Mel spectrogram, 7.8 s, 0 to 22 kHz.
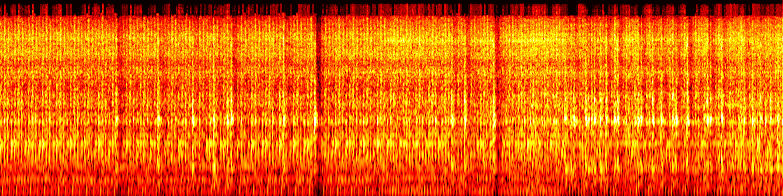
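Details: Chrysler Grand Voyager 2.8 CRD diesel idling with a steady metallic rattle on the engine beat, not from the belts, power steering or balance shaft; cause was a badly cracked flexplate between crank and torque converter in the bell housing.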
